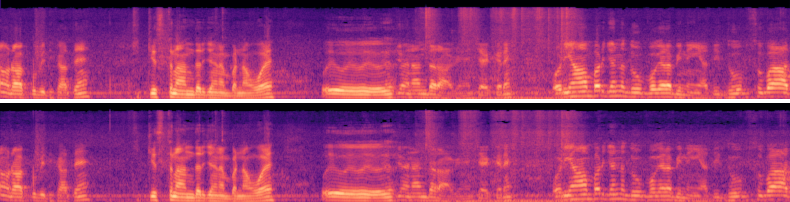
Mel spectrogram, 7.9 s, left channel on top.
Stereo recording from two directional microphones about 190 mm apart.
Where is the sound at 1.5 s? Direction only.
5° right (ahead or behind).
